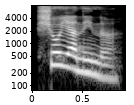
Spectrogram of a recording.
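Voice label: "сёянінӧ", Komi, female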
